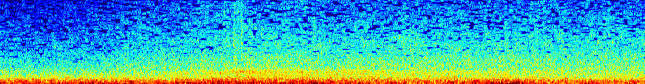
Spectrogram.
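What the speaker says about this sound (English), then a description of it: "Weather's worse than I remember it. Storm followed me." Storm weather in the video game Life Is Strange: Double Exposure, a steady roar of wind and crashing waves with rumbling thunder, loud and continuous throughout.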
